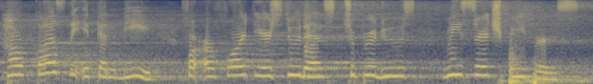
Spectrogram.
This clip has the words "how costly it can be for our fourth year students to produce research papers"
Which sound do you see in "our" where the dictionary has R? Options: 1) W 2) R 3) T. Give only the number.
1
